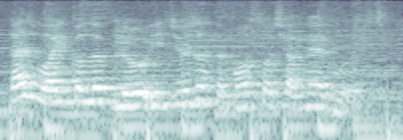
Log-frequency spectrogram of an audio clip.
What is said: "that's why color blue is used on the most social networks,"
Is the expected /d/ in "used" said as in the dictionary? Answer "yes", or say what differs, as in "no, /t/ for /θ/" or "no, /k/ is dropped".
no, /d/ is dropped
